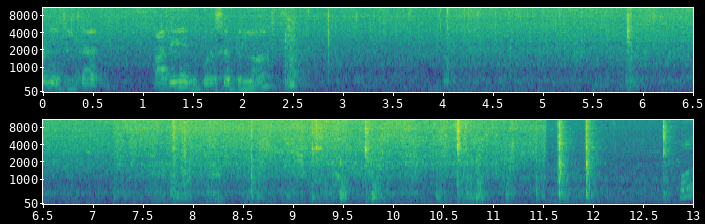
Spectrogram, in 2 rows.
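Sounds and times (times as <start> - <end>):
vegetables sizzling in hot oil: 0.0 - 11.6.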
